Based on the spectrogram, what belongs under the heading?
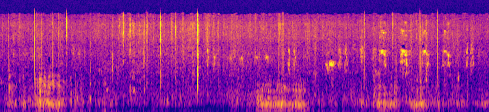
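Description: Faint bird sounds: a few soft low calls about half a second long, some short high chirps in the second half, and small clicks.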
